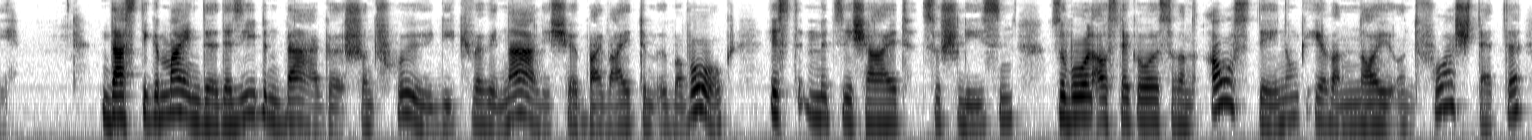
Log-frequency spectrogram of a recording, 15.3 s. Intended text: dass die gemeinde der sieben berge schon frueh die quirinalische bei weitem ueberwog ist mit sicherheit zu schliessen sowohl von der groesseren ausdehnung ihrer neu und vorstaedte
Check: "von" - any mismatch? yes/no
yes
